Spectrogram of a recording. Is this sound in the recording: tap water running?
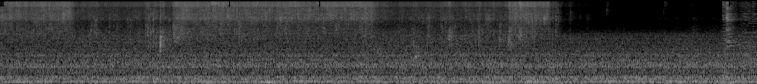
yes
